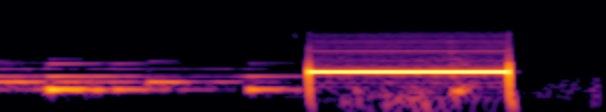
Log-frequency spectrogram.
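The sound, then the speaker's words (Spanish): Telephone ringback tone while placing a phone call: a single loud, steady, mid-pitched tone lasting about a second that cuts off abruptly, preceded by a soft, low tonal murmur. “Llamé a Roberto Rojas para saber su perspectiva sobre todo esto, pero no quiso hablar.”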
